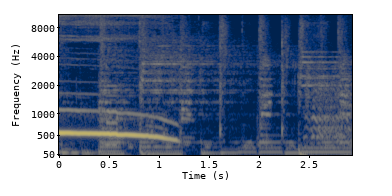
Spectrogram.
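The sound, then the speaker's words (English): A female dog named Ryu lets out a single sustained howl that slowly falls in pitch and fades after about a second, followed by some low rumbling background noise and faint movement. “You know, she likes to howl.”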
